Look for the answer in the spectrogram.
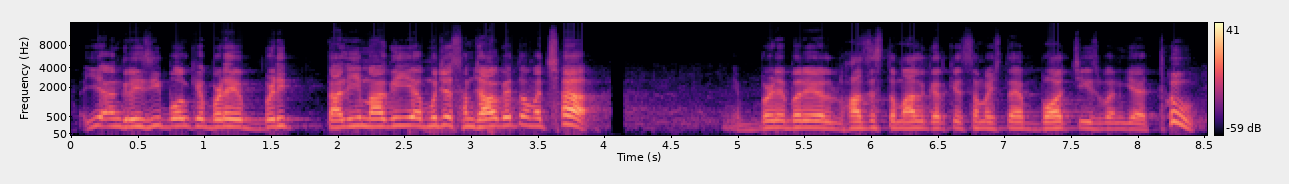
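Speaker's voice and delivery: scornful Urdu rant, fast and forceful; indignant parent. Retold or imitated. Urdu-speaking parent mocking their English-speaking child, indignant rant. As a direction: imitate a scolding parent, rattling it off.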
